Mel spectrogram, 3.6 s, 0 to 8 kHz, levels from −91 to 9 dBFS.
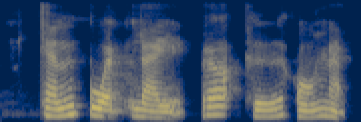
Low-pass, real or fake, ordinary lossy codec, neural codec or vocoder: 7.2 kHz; fake; none; codec, 32 kHz, 1.9 kbps, SNAC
